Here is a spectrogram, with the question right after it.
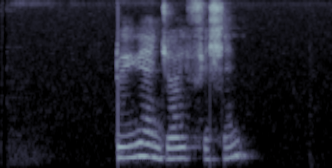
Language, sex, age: Icelandic, female, 20-29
